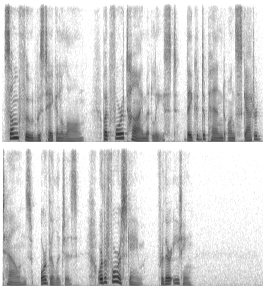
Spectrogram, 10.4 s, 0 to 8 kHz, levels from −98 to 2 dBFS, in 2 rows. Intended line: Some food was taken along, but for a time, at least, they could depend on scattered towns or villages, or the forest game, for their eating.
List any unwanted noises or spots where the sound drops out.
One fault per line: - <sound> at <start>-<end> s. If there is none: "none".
none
